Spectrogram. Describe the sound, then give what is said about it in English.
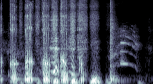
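A toy plays a crying-pig sound: a run of nasal, voice-like grunting and whining syllables, then a short high wail whose pitch falls away before silence. “Is that what a crying pig sounds like?”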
